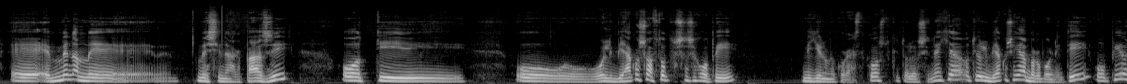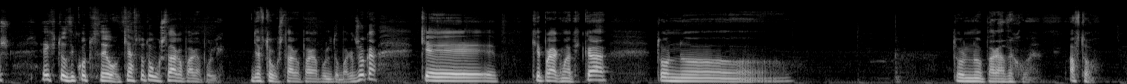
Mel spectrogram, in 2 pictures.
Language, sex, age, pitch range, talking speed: Greek, male, 30-49, 145-195 Hz, 140 wpm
